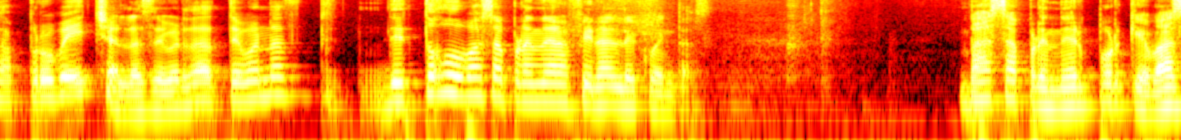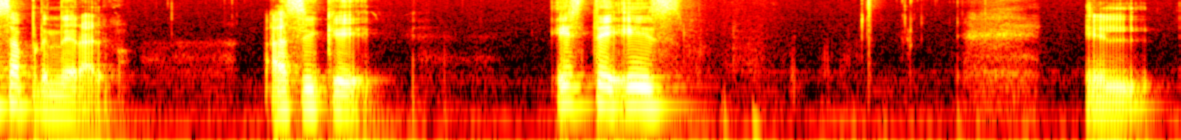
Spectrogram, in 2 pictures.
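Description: A man's voice: fairly high pitch, vocal fry, a little mellow. A young man with a Mexican accent giving a blunt, profane motivational monologue straight to the listener. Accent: Mexican Spanish. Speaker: motivational speaker.

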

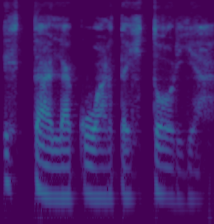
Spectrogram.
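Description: A man voicing an ancient yew tree monster that speaks in a slow, measured, insistent way. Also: low voice, flat delivery, breathy edge, exaggerated voice. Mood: solemn.

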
